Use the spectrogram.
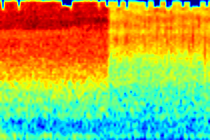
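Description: Tomato pieces hitting a hot pan of fried onion and garlic, a loud, steady hiss of frying for half a second that then drops to a softer, continuing sizzle.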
